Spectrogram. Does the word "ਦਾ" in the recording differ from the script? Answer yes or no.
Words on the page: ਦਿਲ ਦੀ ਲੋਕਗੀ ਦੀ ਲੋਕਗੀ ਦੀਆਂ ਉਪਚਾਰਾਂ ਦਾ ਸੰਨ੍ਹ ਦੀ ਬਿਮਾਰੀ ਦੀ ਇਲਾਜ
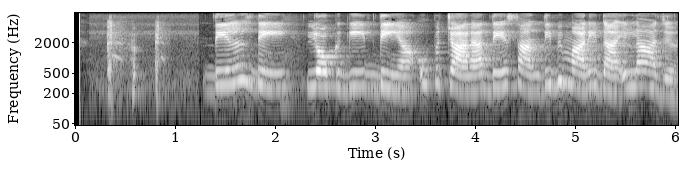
yes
